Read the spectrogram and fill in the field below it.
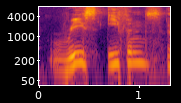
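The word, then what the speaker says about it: Rhys Ifans: Reese Ifans?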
